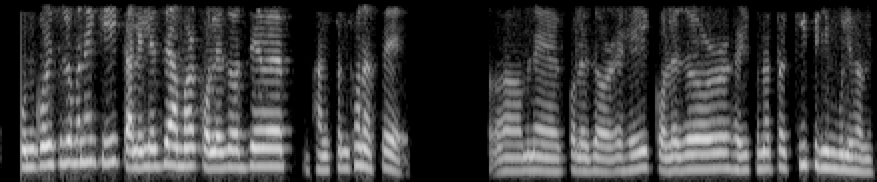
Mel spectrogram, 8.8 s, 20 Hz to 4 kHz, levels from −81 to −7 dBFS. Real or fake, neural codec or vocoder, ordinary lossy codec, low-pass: real; none; MP3, 24 kbps; 3.6 kHz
